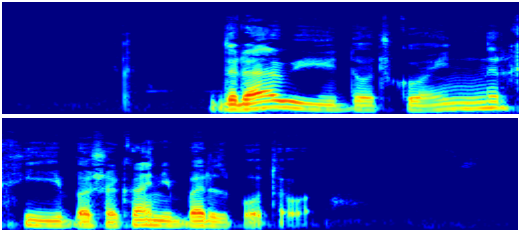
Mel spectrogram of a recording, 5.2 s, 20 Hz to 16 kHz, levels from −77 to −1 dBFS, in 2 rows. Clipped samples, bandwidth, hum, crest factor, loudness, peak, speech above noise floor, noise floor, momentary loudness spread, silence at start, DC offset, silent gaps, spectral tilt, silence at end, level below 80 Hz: under 0.1%; 10.5 kHz; none; 22 dB; -22 LUFS; -2 dBFS; 49 dB; -71 dBFS; 13 LU; 1.05 s; under 0.1%; none; -7.5 dB/octave; 1.1 s; -64 dBFS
